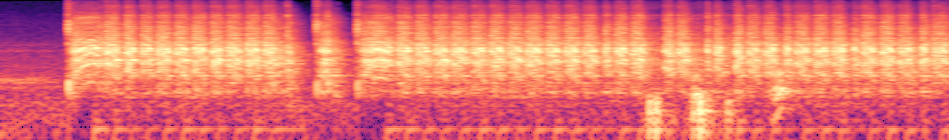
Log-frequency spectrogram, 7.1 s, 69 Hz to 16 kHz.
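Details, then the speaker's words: 1988 Kawasaki ZXR250 road bike, first start attempt on a rebuild project with bigger jumper leads and little or no spark seen: rapid even starter cranking with one brief cough that never catches, and it keeps dropping out. "Come on. We got a cough. Ooh. Slightly better than nothing. It keeps dropping out."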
